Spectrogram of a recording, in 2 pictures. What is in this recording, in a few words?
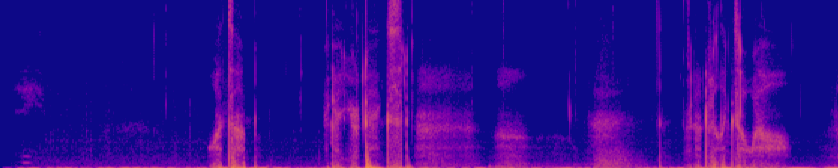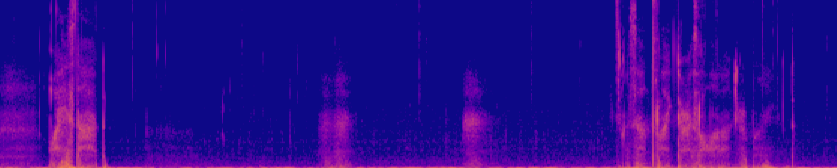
ASMR Roleplay Comforting Sleeping Aid (WITH RAIN)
